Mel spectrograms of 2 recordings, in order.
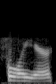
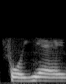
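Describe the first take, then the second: First: The word is said in a plain way. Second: The word is said in a French-sounding way. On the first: The speaker calls it right. "The best pronunciation supposedly is foyer" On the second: The speaker calls it wrong. "which sounds more affected"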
